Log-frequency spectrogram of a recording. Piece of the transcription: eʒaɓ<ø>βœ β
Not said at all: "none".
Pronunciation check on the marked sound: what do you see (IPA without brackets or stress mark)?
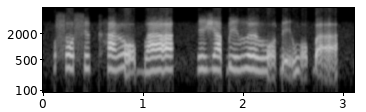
e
